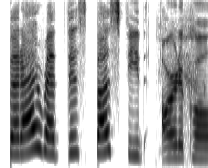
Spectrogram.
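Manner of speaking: high, loud, whiny complaining woman; whiny female voice. Retold or imitated. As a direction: whine it like a know-it-all. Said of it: "classic female, I don't know, like, whiny voice".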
